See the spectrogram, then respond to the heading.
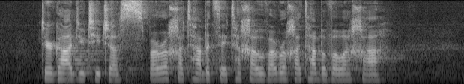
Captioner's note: speaking in foreign language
